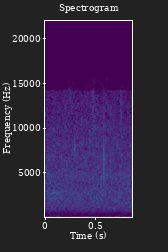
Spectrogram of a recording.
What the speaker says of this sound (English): there is only the faint hum of the ventilation and the soft patter of rain outside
